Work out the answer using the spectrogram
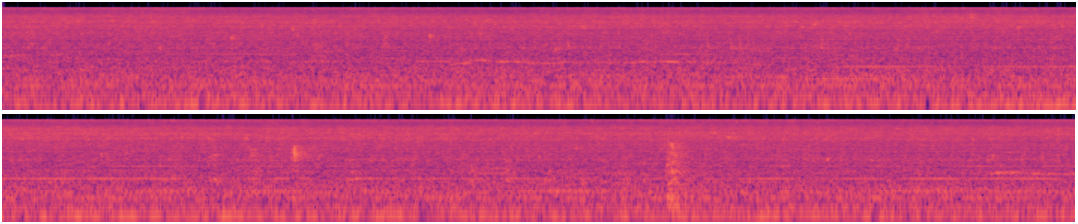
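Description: Pork chops frying in a skillet of oil: a steady sizzle, with one sharp click late on.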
